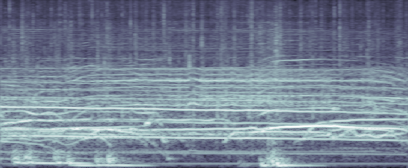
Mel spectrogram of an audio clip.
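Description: Live heavy rock band letting distorted electric guitar notes ring out long and sustained, with deep bass notes coming in twice underneath.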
